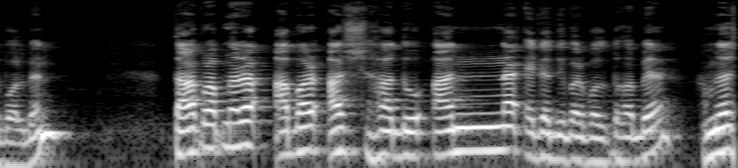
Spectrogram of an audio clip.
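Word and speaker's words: أنّ: তারপর আপনারা আবার আশহাদু আন্না এটা দুইবার বলতে হবে হামজা সিন জবর আশহা জবর হা আশহা দাল পেশিতু আশহাদু হামজা নুন জবর আন এখানে অবশ্যই গুন্না করতে হবে আশহাদু আন্না আন্না এরকম মিম পেশ মুহাম্ম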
